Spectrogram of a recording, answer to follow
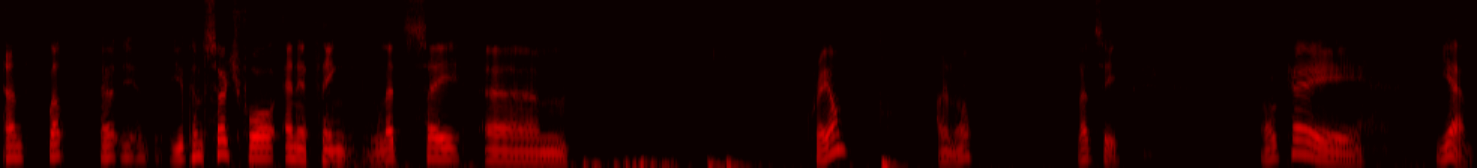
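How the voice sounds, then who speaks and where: Slow, halting Norwegian man. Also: medium pitch, animated, dry recording. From Norway. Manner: hesitant, many fillers and restarts. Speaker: online marketing tutor. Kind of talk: screen-share tutorial.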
